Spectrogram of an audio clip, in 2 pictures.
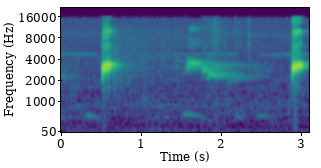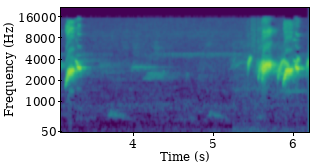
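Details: Caged red-whiskered bulbul singing in the morning: isolated loud whistled bursts spaced by pauses, a soft slurred phrase, then a closing cluster of rapid bright chirping notes.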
